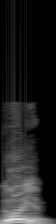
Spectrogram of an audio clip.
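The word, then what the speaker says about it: גוים: Because the ksiv is gimel yud yud mem. We pronounce it goyim, but the ksiv is gimel yud yud mem, and we dash in goyim as if one of the yuds was an aleph, because sometimes the yud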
